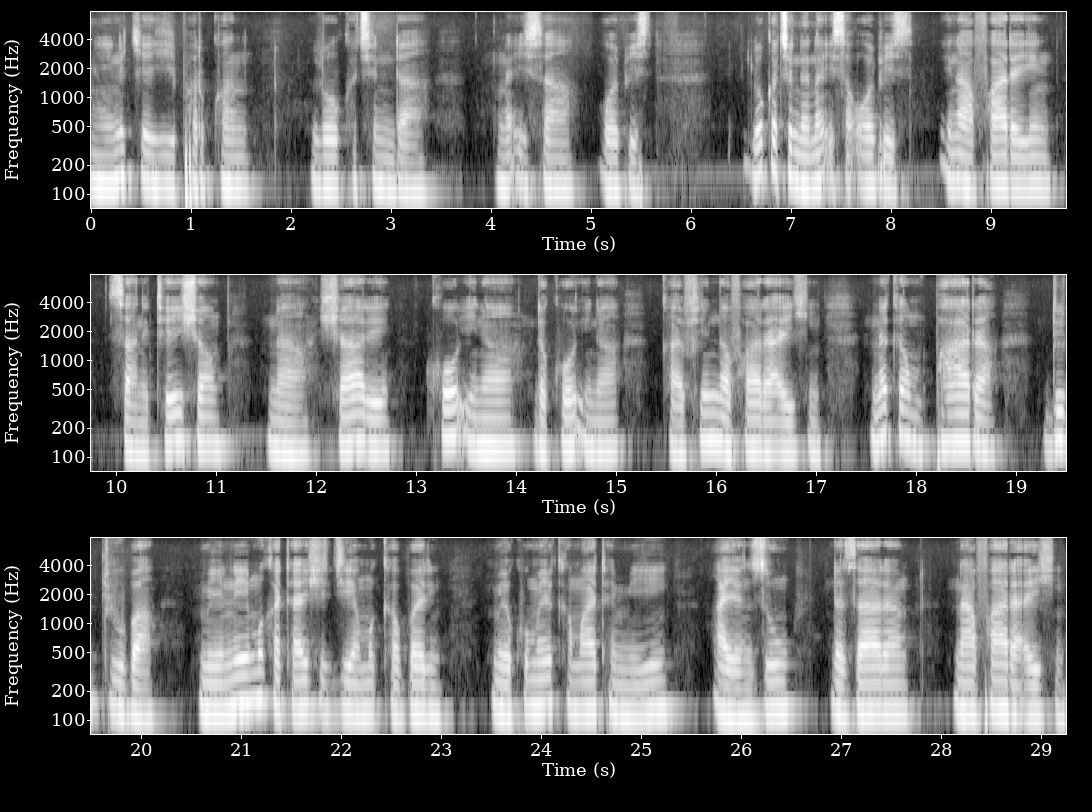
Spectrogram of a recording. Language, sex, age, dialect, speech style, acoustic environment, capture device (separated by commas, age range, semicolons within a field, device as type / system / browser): Hausa, male, 25-34, Nigeria - Kano, happy; stressed, traffic; silence, mobile / Linux / Chrome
